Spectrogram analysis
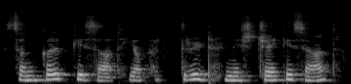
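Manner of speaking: ordinary talk, nothing marked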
